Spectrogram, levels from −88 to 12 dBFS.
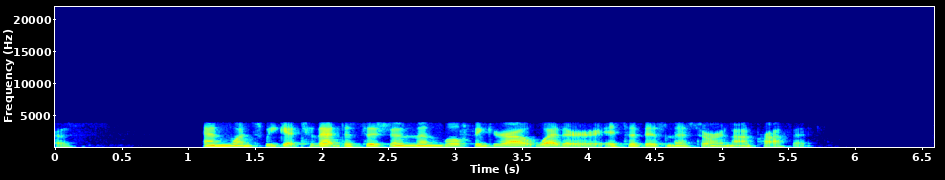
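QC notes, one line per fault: Nothing here needs flagging; the speech carries the narrow, telephone-band sound of G.711 coding, with nothing above 4 kHz, exactly as that format should.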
